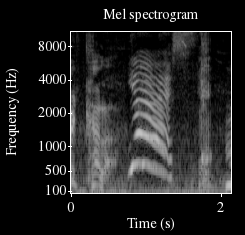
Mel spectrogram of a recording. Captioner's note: oinks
